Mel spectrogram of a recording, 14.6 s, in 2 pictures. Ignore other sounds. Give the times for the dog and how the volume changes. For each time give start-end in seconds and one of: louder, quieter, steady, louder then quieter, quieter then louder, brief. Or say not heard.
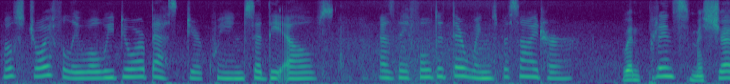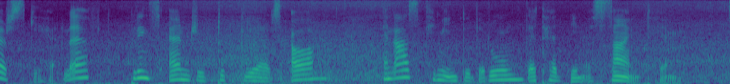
not heard.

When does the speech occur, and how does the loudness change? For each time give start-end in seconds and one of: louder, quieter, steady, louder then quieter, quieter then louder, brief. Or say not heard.
0.0-14.5 steady.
